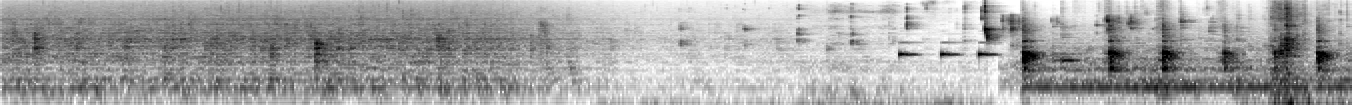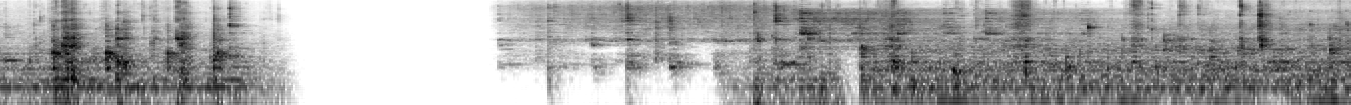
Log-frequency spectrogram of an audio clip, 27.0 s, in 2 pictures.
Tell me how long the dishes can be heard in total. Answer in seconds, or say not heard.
7 s.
